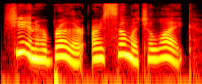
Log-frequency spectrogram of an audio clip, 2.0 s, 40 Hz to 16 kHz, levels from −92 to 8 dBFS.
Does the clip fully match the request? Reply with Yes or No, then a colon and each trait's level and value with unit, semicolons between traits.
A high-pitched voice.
Yes: very high, 255 Hz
